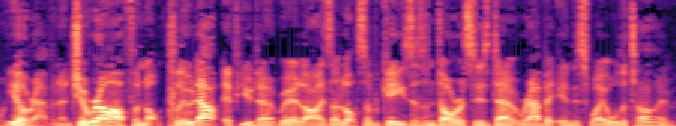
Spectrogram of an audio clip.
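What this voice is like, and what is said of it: Exaggerated Cockney accent. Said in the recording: “Cockney ... trading on the urban tongue”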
